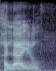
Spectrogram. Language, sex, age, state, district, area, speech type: Sindhi, female, 45-60, Delhi, South Delhi, urban, read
